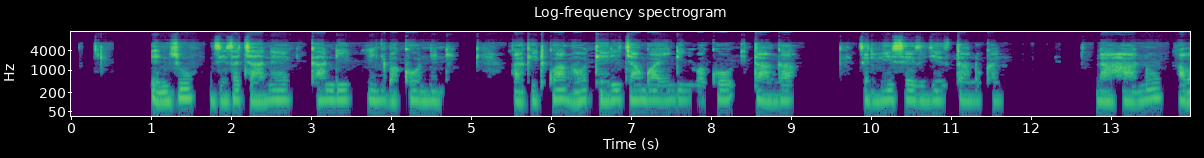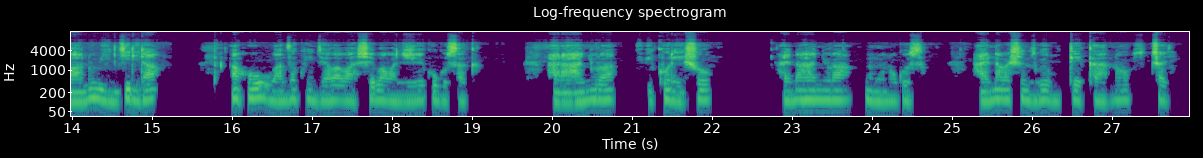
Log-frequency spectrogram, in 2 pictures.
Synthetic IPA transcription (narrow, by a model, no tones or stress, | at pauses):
inzu | nziːzacaːne̞kʰaːndi | iɲuβakʰo̞nini | aakiːtkwaŋɡaho̞tʰe̞ɾicaːŋɡwajiːndiɲuβakʰo̞itaːŋɡa | se̞ɾivise̞ziɟijezitaːndukʰaɲe | nahaːn̥hu | aβaːnhuβiːɲɟiɾiɾa | ho̞uβaːnzakwiːɲɟiɾaβaβaʃe̞βaβaːɲɟiʒe̞kuɡusakḁ | haɾahaɲuɾa | iβikʰo̞ɾe̞ːʃo̞ | haɾinahaɲuɾamumuːnuɡosḁ | haɾinaβaʃiːnzɡwe̞umute̞ːkʰaːno̞zit͡ʃaje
